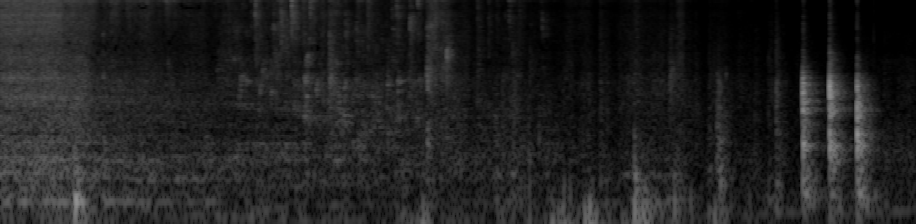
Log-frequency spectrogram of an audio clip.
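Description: Shower water runs as someone rinses off: a broad hiss that is strongest at first, then thins out, followed by a few sharp knocks near the end, with no voices.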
